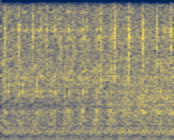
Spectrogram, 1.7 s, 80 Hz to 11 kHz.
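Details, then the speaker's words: Audi Q7 3.0L diesel idling, codes P0272 and P0087; sharp regular puffing tick over the clatter, compression leaking at an injector, whose copper sealing washers are to be replaced. "so this injector here this injector here is leaking compression okay"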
